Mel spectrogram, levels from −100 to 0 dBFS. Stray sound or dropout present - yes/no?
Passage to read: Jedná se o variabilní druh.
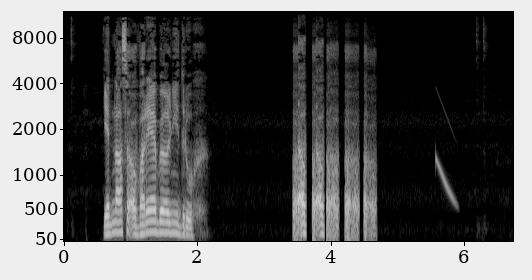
yes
